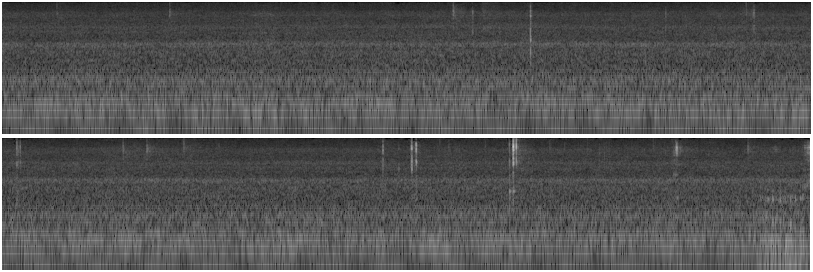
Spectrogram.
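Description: A few faint, sharp metal clicks from a hook pick lifting and setting the pin tumblers of a seven-pin Lockwood door lock cylinder under light tension, over a steady background hum.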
